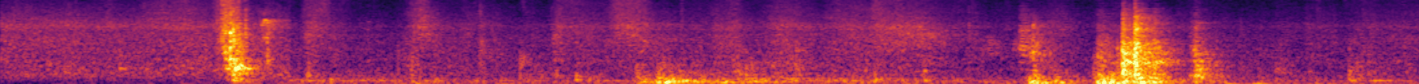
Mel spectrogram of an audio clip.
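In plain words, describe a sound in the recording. A wooden door opens and bangs shut.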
